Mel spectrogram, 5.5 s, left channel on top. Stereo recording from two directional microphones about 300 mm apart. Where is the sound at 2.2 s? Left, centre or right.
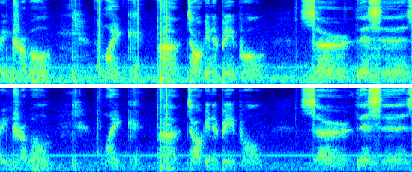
Centre.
